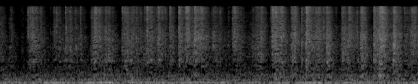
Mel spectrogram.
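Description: Aluminum foil crinkling in the hands as it is cut and folded, a fast, irregular crackle.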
